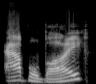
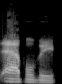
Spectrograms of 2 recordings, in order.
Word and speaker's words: Appleby: We have Sherri Appleby. I'm pro That one I probably mispronounced. You did. It's Appleby. So.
